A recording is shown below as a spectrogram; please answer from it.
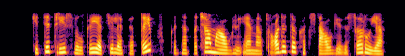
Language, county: Lithuanian, Klaipėda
